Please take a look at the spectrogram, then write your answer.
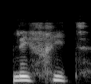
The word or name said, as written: les frites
